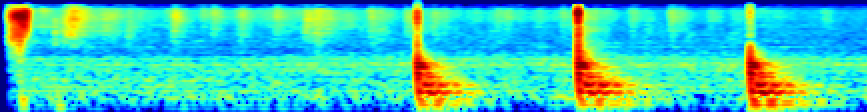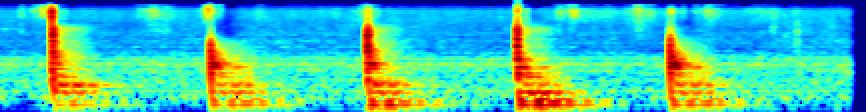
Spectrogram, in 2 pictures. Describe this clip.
Finger tapping on a double pane window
